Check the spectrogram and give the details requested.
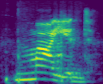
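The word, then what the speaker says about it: ماجد: How to say the name Majid in Arabic? Majid. Majid. Majid. In Emirati Arabic, we say Mayid.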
